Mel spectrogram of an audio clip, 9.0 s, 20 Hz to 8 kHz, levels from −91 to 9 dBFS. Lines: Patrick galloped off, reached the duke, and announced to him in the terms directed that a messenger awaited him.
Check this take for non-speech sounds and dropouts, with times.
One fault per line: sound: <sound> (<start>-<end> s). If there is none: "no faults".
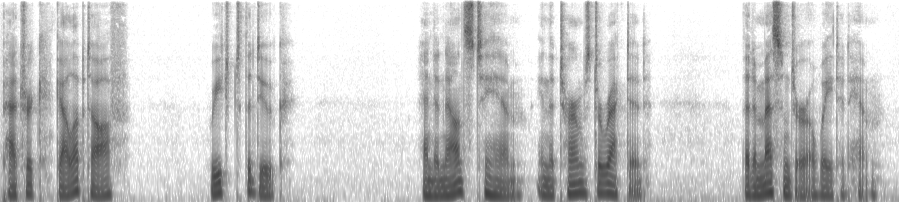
no faults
